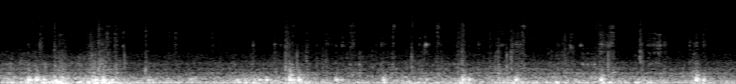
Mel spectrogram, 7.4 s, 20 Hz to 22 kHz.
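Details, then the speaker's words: Driving a 2007 Subaru Outback over bumps, with the microphone in the rear, gives dull clunks and a squeak over road rumble. The left rear upper strut mount had come apart, and the mount was replaced. "yeah I don't know if you heard that or not but there was kind of a knocking and sort of a squeaking that went along with it sounds like rubber bushing like that's failed"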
